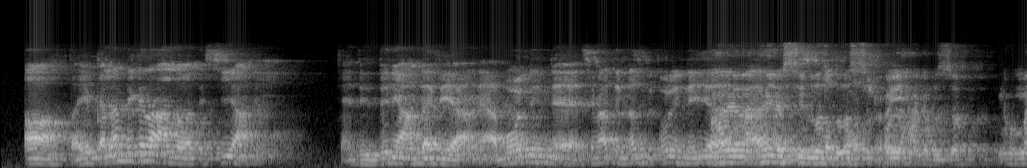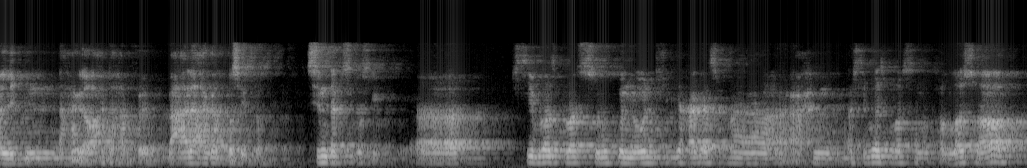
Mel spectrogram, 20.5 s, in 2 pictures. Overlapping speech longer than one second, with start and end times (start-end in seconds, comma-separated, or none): 7.1-9.1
